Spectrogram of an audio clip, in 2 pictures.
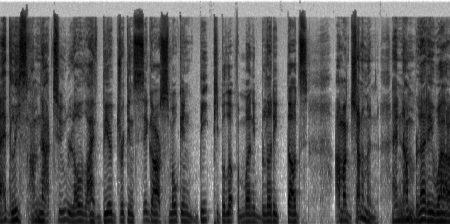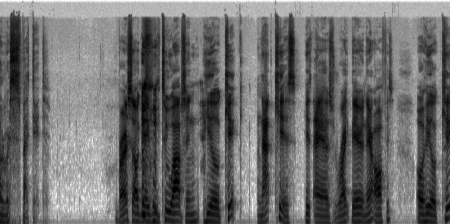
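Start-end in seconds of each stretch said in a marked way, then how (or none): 0.0-9.9 badly butchered English accent. Recounting a scene, the speaker voices William Regal in a bad William Regal impression. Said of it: "I'm about to butcher the hell out of the English accent".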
